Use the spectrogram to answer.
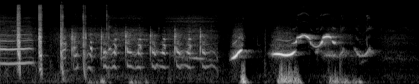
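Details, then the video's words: Ringneck parakeet described as talking produces a rapid series of nasal, harmonic-rich chattering notes, then two loud sharp rising-falling whistles and a wavering high trill that fades out. "talking I•ndian |king| Parrot |Indian ||dancing to |magical |ringneck| parrot |amazing |ringneck|"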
